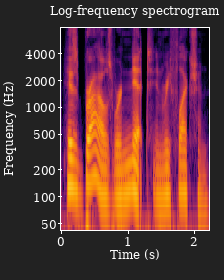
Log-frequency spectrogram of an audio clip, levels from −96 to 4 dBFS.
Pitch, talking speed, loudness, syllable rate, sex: 105 Hz, 160 wpm, -20 LUFS, 4.3 syllables/s, male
